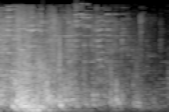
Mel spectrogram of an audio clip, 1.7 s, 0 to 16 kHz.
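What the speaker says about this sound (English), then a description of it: "we've got a toolbox crashing its way down the stairs and smashing over the door" A toolbox tumbling down stairs and smashing over a door in a 1992 Home Alone 2 Rube Goldberg contraption game, a loud burst of shattering, breaking crash that fades out over under two seconds.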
